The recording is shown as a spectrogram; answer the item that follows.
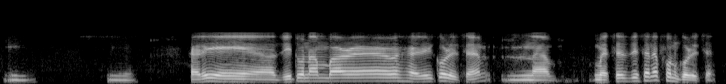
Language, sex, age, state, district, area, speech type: Assamese, male, 30-45, Assam, Golaghat, rural, conversation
